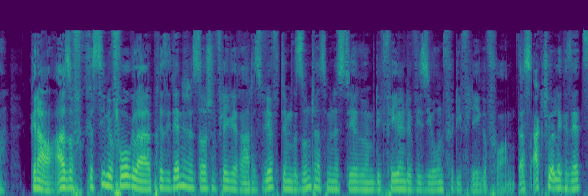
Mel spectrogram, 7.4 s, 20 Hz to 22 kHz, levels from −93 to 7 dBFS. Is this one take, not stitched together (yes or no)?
yes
